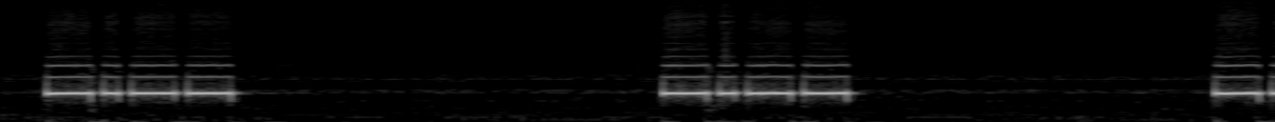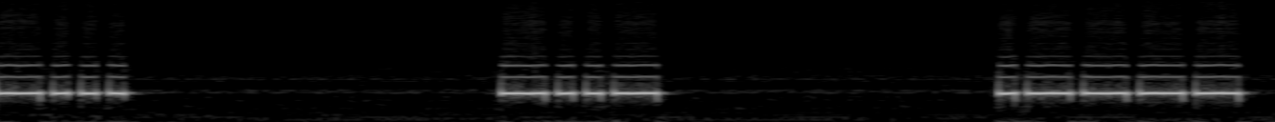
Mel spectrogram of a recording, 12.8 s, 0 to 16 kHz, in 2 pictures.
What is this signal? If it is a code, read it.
Morse code, heard as a keyed tone, about 17 wpm, spaced as for 4 wpm, 780 Hz. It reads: YY7X1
